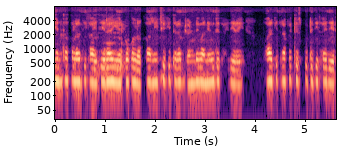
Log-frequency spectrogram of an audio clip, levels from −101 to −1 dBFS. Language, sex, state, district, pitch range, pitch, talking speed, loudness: Hindi, female, Bihar, Kishanganj, 195-210 Hz, 200 Hz, 255 wpm, -18 LUFS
